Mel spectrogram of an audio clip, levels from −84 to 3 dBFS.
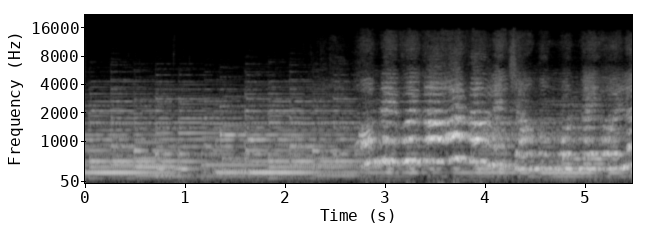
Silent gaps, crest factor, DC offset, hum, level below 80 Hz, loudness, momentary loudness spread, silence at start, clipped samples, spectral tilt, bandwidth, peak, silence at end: none; 16 dB; under 0.1%; none; -60 dBFS; -20 LUFS; 11 LU; 0 s; under 0.1%; -5 dB/octave; 15.5 kHz; -4 dBFS; 0 s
